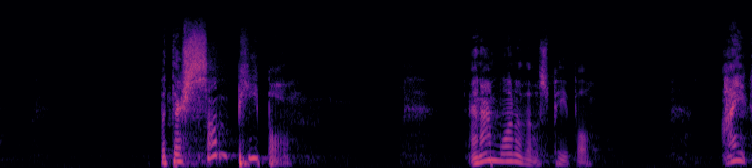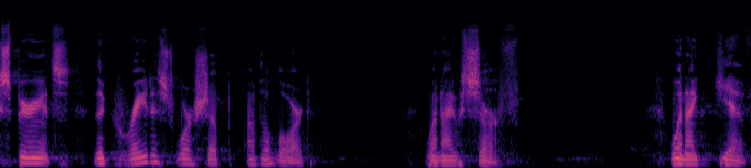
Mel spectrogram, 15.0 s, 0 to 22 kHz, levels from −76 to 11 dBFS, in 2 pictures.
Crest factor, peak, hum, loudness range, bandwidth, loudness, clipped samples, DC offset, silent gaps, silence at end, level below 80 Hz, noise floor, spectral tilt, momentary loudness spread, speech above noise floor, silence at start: 24 dB; -10 dBFS; 60 Hz at -60 dBFS; 7 LU; 15 kHz; -31 LUFS; under 0.1%; under 0.1%; none; 0 s; -62 dBFS; -72 dBFS; -3.5 dB/octave; 16 LU; 40 dB; 1.6 s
